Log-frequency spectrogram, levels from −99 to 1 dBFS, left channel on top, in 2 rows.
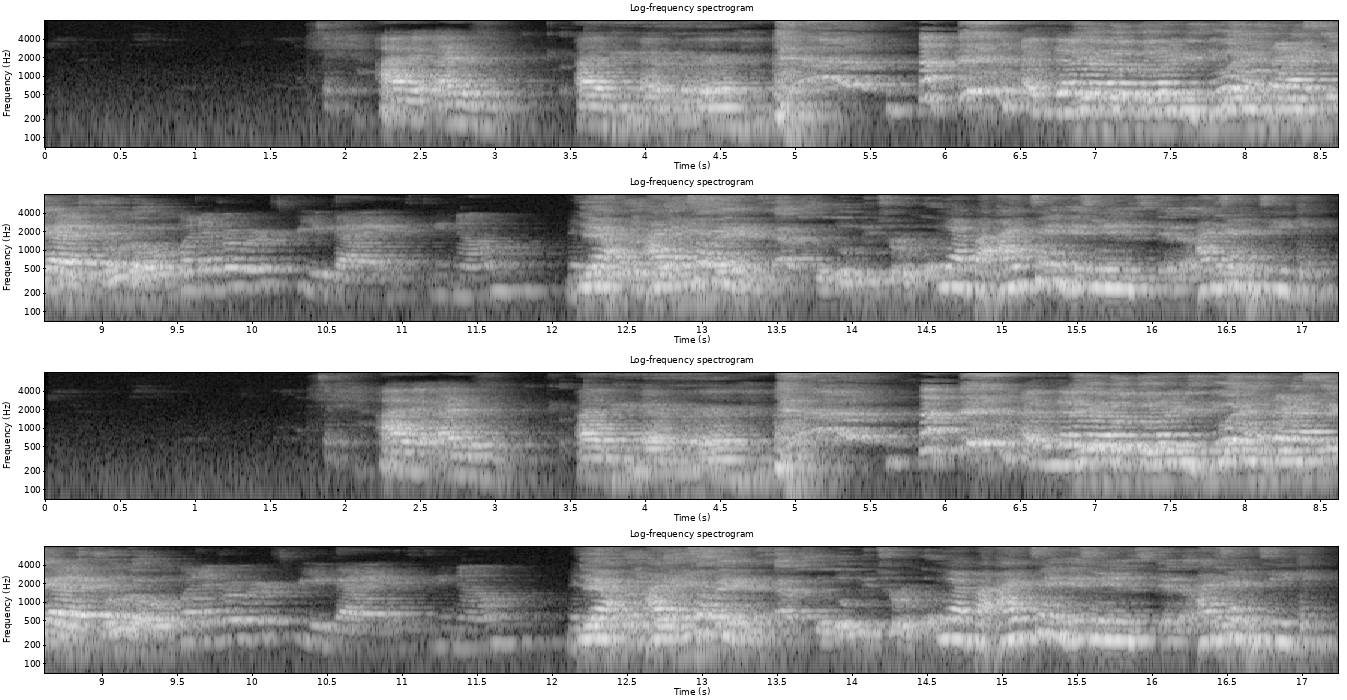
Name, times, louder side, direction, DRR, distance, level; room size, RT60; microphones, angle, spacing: voice 1, 1.8-3.1 3.5-9.2 9.5-11.8 12.1-13.3, equal, 50° left, -4 dB, 1.0 m, -20 dB
voice 2, 3.9-4.5 6.8-9.5 12.2-14.7 15.3-16.6, right 1 dB, 10° right, -8 dB, 0.9 m, -22 dB
voice 3, 12.2-13.2 14.6-15.9 16.3-17.0, right 1 dB, 5° left, -9 dB, 0.4 m, -18 dB
2.9 x 2.7 x 4.0 m, 0.92 s
head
